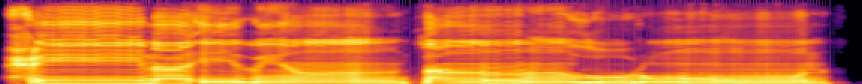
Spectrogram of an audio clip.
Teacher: ضا کو بھی پر پڑھیں گے، را کو بھی پر پڑھیں گے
